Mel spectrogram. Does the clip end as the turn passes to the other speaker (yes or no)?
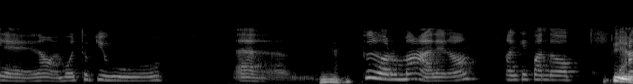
no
